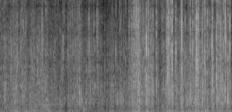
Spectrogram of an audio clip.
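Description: Crinkly plastic packaging being handled and rummaged through. It is faint at first and turns into busy, rapid crackling from about a second and a half in.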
